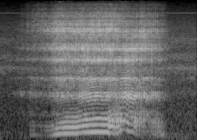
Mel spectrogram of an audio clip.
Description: He was snoring loudly as he slept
